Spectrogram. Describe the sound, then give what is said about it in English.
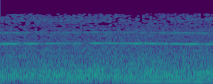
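An old, large upright push vacuum cleaner runs steadily while vacuuming a living room, with a constant whirring motor drone and a faint high whine, heard alone at moderate volume with no one speaking. “And she has, for some reason, broken out the old giant push vacuum and is currently vacuuming the living room.”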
